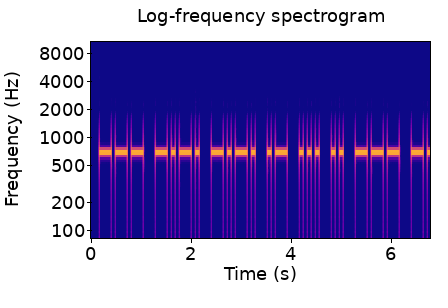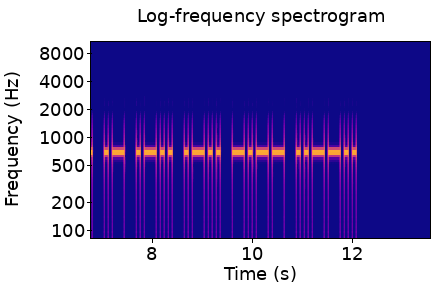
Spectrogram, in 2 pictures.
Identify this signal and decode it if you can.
Morse code, heard as a keyed tone, about 15 wpm, 700 Hz. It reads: OCCASIONALLY?
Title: Sentences from Top 1300 Words 15wpm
